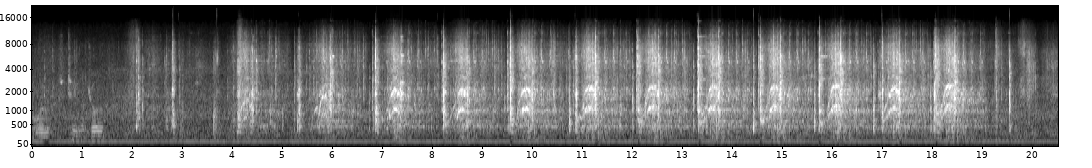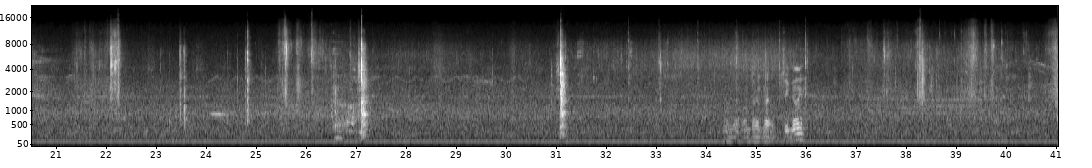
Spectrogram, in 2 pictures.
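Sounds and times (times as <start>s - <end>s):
generator engine turning over: 3.7s - 19.7s.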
